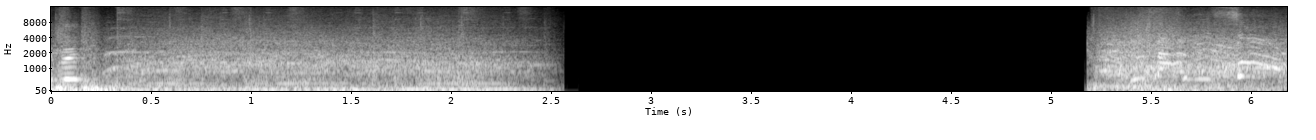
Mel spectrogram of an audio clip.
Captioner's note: dramatic music; crowd roaring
